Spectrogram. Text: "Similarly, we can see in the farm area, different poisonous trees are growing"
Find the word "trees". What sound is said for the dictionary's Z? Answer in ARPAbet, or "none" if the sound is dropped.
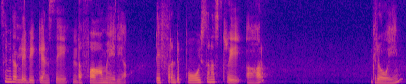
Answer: none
